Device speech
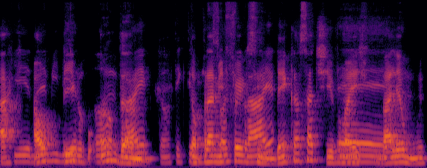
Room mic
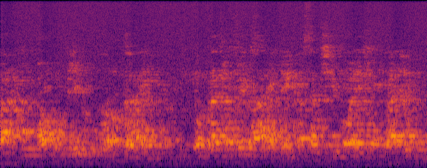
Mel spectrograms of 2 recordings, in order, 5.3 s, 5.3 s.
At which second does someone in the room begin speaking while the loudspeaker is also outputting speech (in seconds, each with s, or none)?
none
